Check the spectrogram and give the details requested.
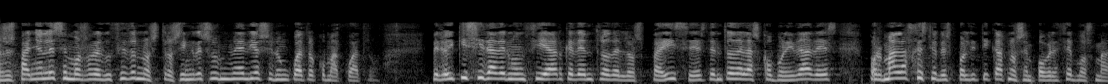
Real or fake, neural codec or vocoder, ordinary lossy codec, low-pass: real; none; none; 7.2 kHz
